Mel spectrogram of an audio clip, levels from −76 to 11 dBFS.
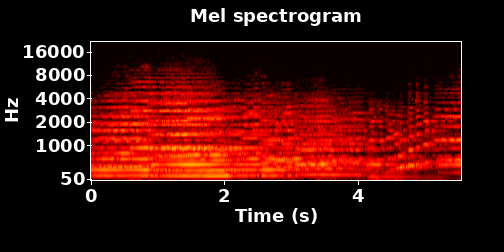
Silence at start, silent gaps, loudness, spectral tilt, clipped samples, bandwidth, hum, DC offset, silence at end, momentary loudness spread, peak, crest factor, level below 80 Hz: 0 s; none; -28 LUFS; -4.5 dB/octave; under 0.1%; 18 kHz; none; under 0.1%; 0 s; 14 LU; -12 dBFS; 18 dB; -60 dBFS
